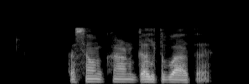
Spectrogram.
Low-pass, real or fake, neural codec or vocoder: 5.4 kHz; fake; codec, 16 kHz, 4 kbps, FreqCodec, larger model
